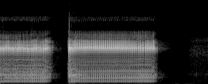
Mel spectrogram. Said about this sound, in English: And suddenly, there was a ringing of the bell.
